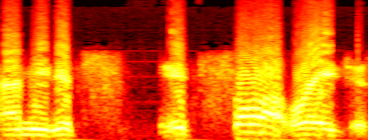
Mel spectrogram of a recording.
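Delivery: ordinary talk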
